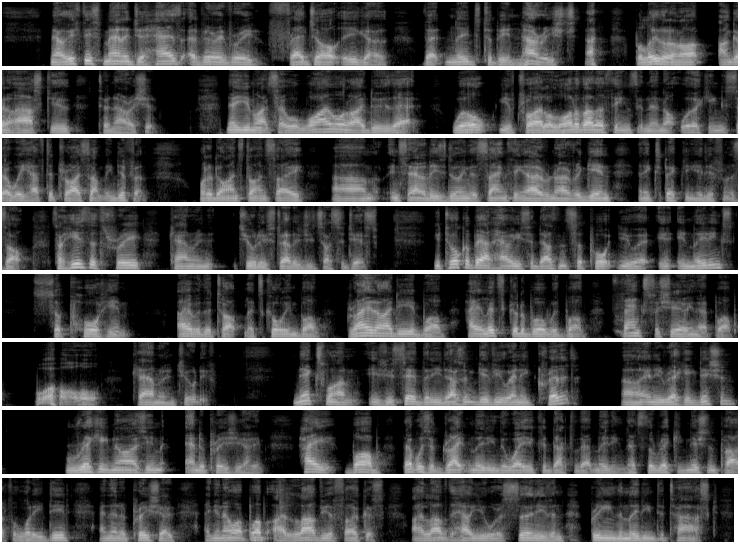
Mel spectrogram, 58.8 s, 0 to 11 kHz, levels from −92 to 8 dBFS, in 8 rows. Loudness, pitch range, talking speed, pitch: -28 LUFS, 105-120 Hz, 190 wpm, 110 Hz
